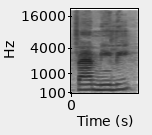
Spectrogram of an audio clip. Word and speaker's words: family: Family नहीं करना है. Okay, it's family. Example, I love my family very much. I is silent over here. Family.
